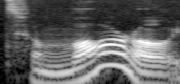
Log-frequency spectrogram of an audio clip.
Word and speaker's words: tomorrow: 나는 tomorrow 이러는데 미국 사람들은 tomorrow 이렇게 해요. tomorrow. 근데 그 말 특징이, 그 사람들은 트를 갖다가 세게 발음하지 않나. 트를 거의 더로 발음을 해요.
